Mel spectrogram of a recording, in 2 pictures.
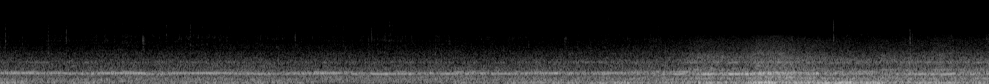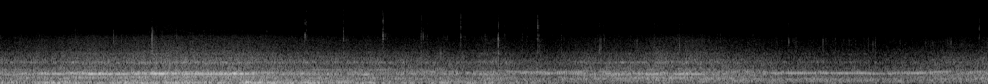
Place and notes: Tempelhof, Berlin - wind in fence
wind in fence on Templehof airfield
Berlin, Deutschland, European Union, 18 April 2013, 18:40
